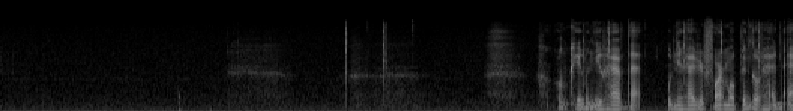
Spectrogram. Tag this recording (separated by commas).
Speech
